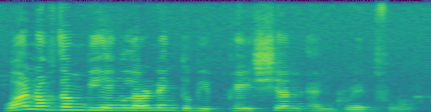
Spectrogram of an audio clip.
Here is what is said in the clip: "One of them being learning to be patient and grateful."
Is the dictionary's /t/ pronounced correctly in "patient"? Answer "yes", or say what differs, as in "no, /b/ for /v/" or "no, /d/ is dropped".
yes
